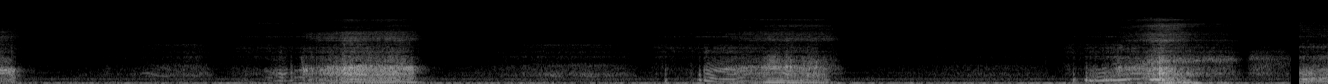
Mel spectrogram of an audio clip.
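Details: Snoring recorded with the SnoreLab app: three loud, rattling snores on the in-breath, about 16 a minute, with quiet out-breaths between; low room hum.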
